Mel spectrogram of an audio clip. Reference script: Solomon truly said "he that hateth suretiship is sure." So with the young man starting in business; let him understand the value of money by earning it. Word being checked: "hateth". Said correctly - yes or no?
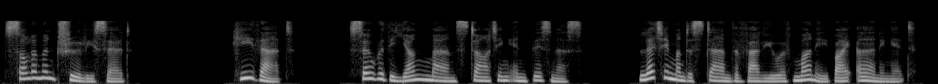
no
